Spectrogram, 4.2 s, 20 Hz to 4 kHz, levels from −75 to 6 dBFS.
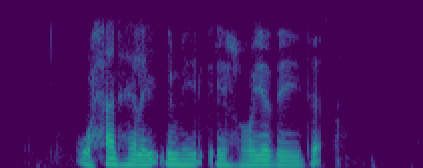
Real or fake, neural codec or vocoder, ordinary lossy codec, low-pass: real; none; none; 3.6 kHz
